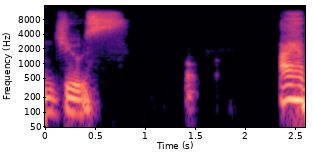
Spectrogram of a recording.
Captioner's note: silence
